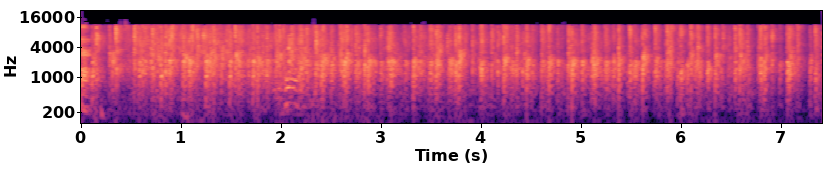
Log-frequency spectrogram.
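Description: Sustained applause from a large audience at a live show, clapping to vote for which guest they want to sing, a dense, steady wash of many hands clapping at once, loud and continuous throughout with no voices standing out.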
